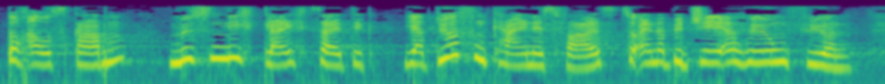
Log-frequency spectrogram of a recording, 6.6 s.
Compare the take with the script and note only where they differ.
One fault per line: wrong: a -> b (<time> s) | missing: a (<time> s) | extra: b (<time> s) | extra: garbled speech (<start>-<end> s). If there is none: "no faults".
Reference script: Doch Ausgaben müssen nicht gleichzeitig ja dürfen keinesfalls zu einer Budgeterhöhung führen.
no faults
